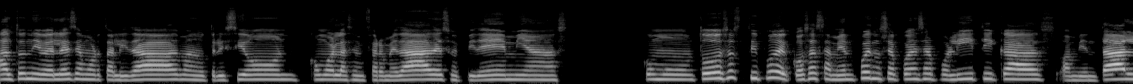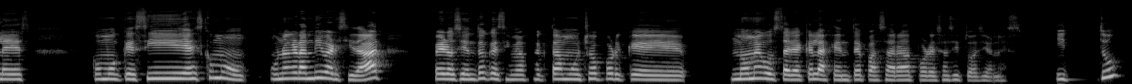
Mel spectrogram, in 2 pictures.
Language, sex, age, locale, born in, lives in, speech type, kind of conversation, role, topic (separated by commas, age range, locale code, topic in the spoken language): Spanish, female, 25-29, es-MX, Mexico, United States, conversation, unstructured, none, ¿Cómo te sientes cuando las noticias hablan de crisis humanitarias?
